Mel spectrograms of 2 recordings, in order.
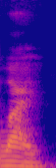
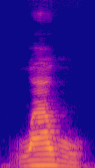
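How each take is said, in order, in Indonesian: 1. Nama huruf itu terdiri dari satu suku kata. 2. Nama huruf itu terdiri dari dua suku kata. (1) "jangan wai"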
